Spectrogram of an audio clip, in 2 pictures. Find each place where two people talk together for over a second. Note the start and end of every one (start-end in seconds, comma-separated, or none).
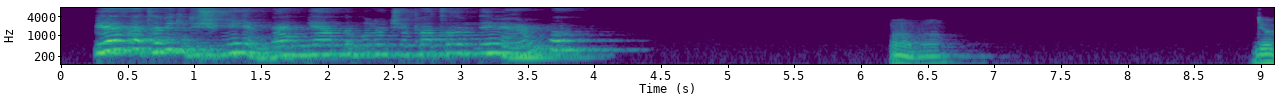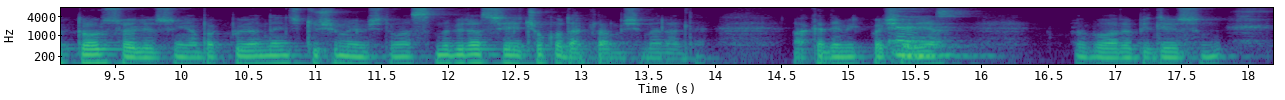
none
